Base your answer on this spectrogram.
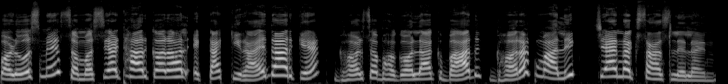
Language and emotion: Maithili, happy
